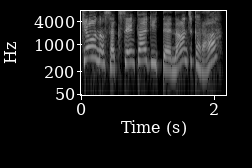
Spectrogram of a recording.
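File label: HELLO Japanese, Voice; GF Alarm; HSM10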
